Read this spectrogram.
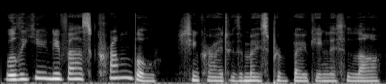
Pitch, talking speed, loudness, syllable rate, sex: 200 Hz, 185 wpm, -18 LUFS, 5.2 syllables/s, female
